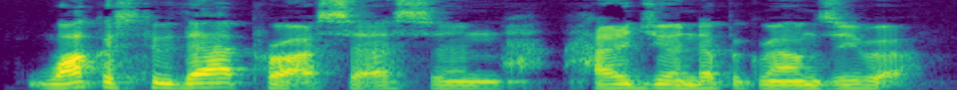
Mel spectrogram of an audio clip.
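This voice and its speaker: Fairly quick and with fairly even intonation, a man talks in a plain, everyday voice. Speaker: podcast host. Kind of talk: podcast interview. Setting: studio.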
